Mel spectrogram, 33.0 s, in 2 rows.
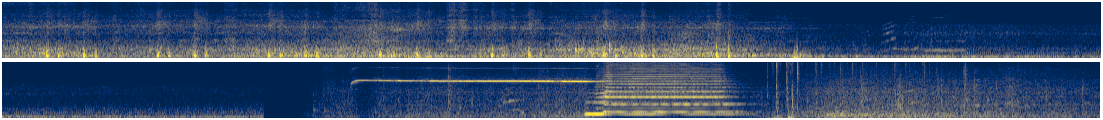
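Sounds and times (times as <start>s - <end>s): train rumbling along track: 0.0s - 20.4s, 27.9s - 32.9s
long whistle blast: 21.6s - 27.8s
locomotive horn: 24.1s - 27.9s.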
